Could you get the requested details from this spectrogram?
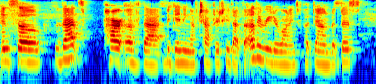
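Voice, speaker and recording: A fairly high-pitched female voice with fairly even intonation and a moderate pace, with music in the background. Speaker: author. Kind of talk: casual talk to camera.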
